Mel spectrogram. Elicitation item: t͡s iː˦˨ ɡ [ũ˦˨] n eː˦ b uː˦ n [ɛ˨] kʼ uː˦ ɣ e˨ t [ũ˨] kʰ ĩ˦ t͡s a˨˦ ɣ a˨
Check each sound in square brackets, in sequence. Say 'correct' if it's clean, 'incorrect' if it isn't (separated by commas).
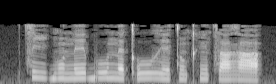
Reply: correct, correct, correct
